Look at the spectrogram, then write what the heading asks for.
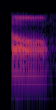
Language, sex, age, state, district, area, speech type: Assamese, male, 30-45, Assam, Goalpara, rural, conversation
